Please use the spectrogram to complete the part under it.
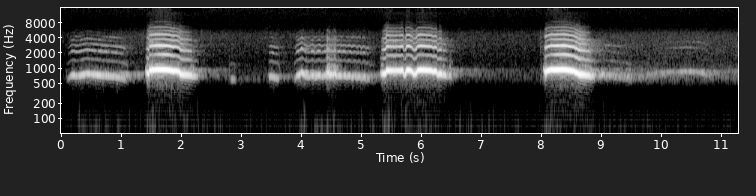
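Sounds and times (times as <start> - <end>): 
owl hooting in the evening: 0.1 - 6.7, 8.0 - 11.1.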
